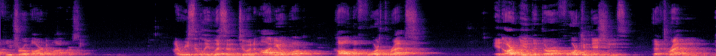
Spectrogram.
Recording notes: Preached at First Presbyterian Church of Rolla.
